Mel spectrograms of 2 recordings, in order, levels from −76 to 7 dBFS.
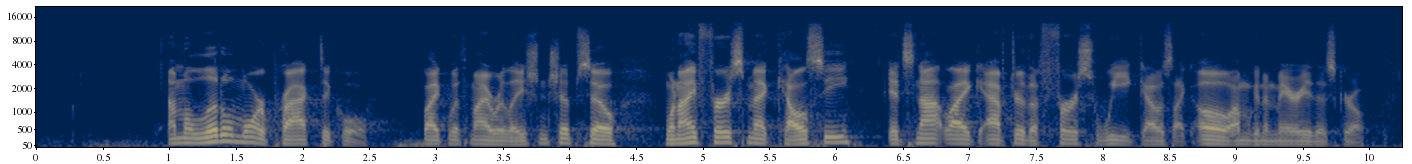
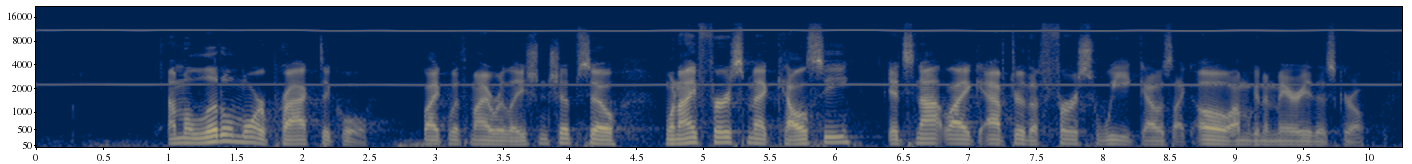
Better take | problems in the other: first | high-pitched whine; noticeable; throughout; 11 kHz, 10 dB below the speech

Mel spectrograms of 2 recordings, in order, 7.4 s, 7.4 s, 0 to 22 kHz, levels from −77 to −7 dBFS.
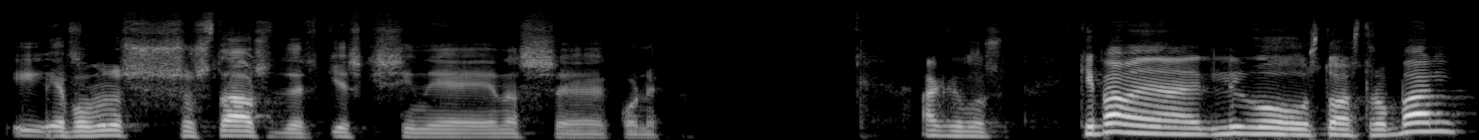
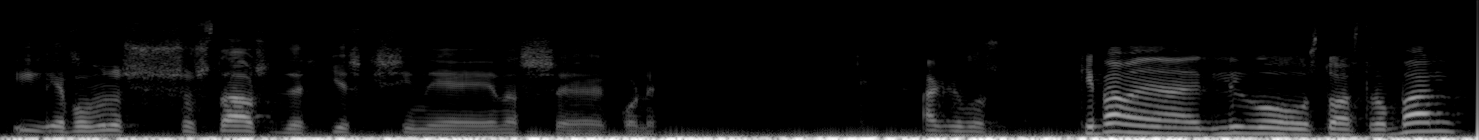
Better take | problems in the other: first | low rumble; noticeable; throughout; 10 dB below the speech

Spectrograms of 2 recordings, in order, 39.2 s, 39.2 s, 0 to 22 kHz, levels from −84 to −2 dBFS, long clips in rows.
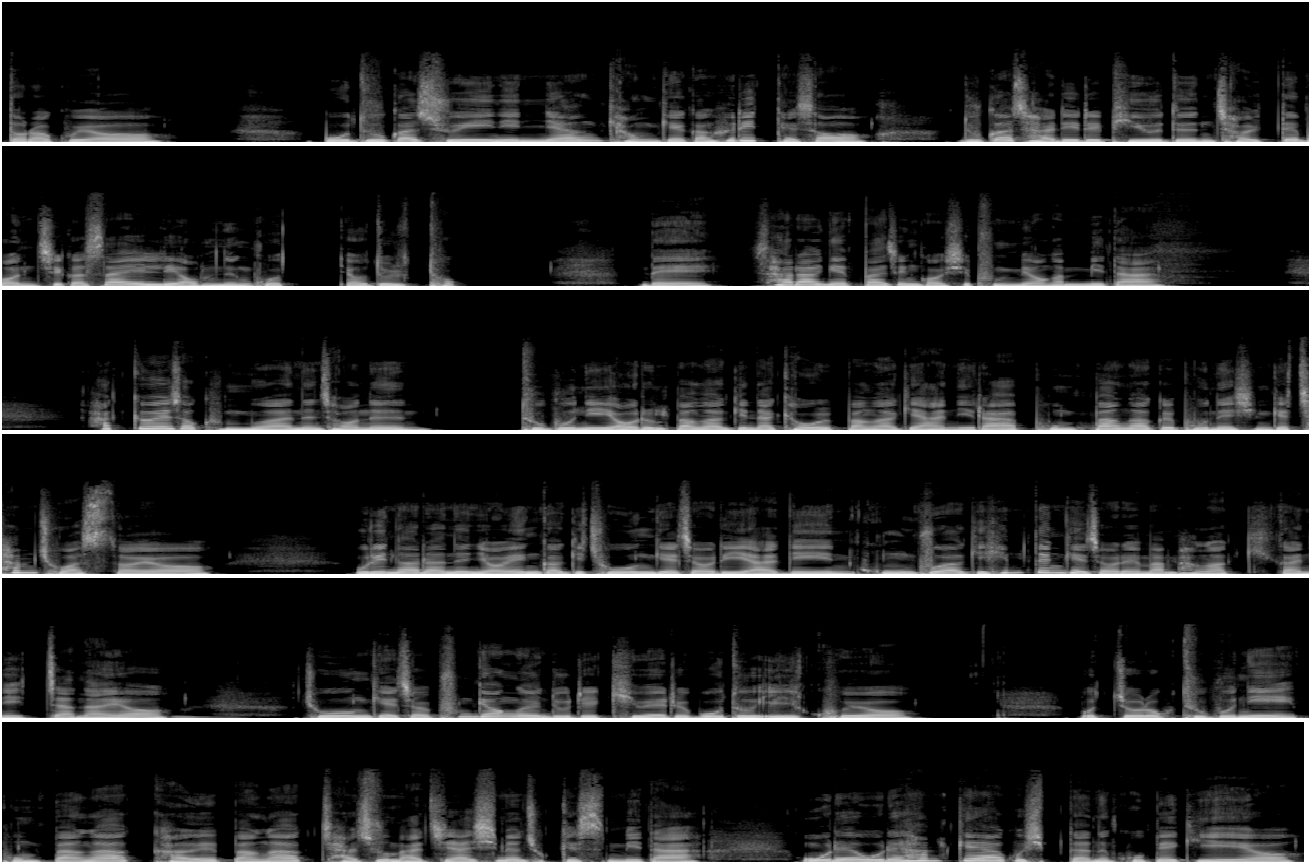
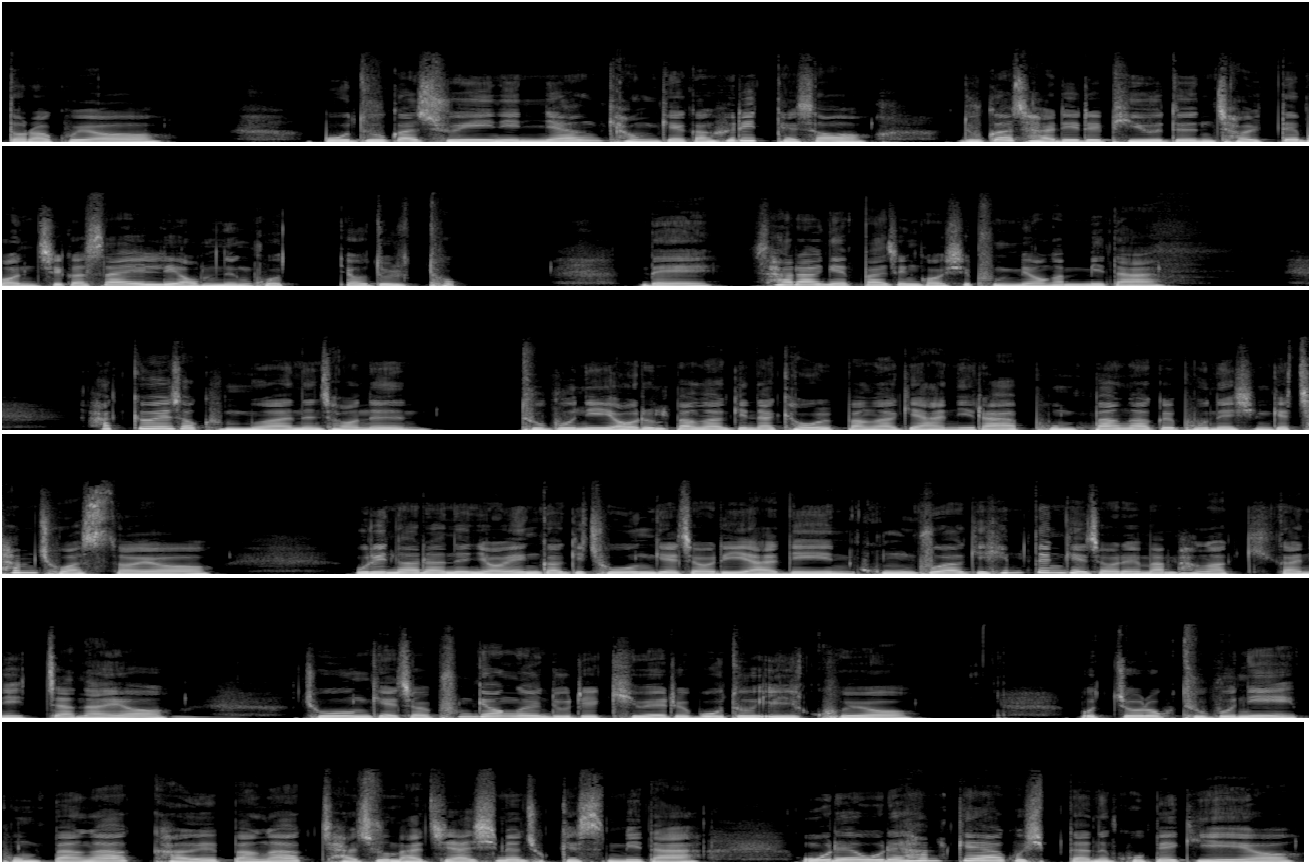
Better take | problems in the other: neither | none

